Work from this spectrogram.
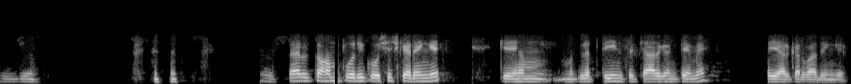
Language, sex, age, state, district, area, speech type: Urdu, male, 60+, Uttar Pradesh, Lucknow, urban, conversation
